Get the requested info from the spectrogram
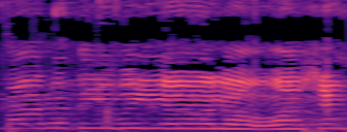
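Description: A high female voice singing a Bathukamma folk song, holding one long note that dips in pitch near the end. Two low thumps of a beat fall about half a second apart near the start.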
